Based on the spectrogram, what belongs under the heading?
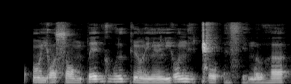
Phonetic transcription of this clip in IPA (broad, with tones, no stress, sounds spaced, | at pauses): ʔ ɔ̃˨ j ɔ˨ s ɔ˩ m p e˥ ɡʱ o̤˦ lʲ kʲ ɔ̃˩ ɪ̯ lʲ ɐ̃˩ lʲ j o˥ n e̤˦ ǁ o˨ ʔ ɛ̤˩ s ɾʲ ɛ̤˩ m ə˨ ʊ̯ ɦ ɐ˥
